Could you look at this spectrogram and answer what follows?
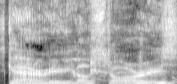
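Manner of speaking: bellowed roughly, pitched high. Reading a show description aloud, Cookie Monster voice. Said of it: "Why did you turn into Cookie Monster?".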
